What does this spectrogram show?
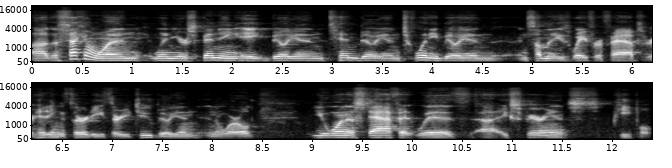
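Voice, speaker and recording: This man speaks with a Texan accent. His pace is moderate and his intonation fairly even. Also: medium pitch for a man. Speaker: semiconductor company executive, panelist. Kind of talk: panel discussion.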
